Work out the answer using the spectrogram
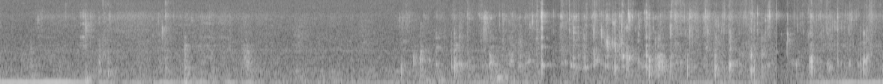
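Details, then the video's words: Happy the Labrador retriever eating okra and raw meat indoors: wet irregular chewing, crunching and smacking clicks in a small room, with a low steady hum underneath. "Happy's Eating ASMR:Okra and Raw Meat"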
